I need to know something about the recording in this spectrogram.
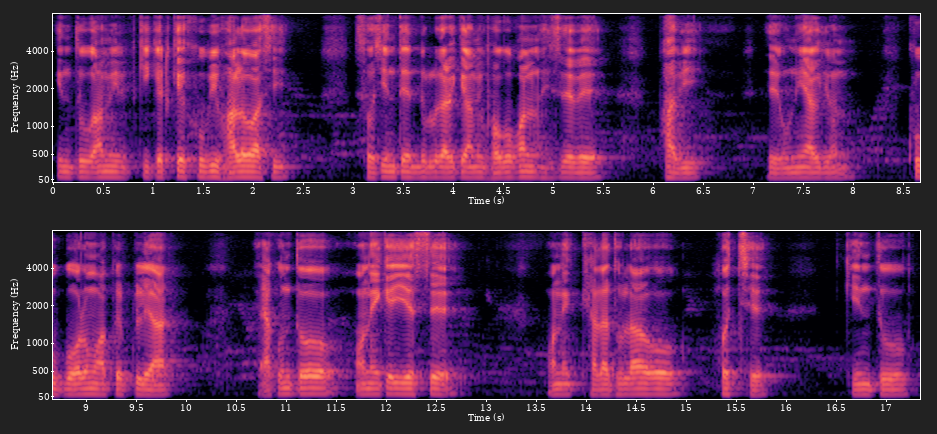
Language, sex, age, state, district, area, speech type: Bengali, male, 60+, West Bengal, Darjeeling, urban, spontaneous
